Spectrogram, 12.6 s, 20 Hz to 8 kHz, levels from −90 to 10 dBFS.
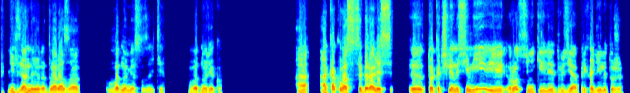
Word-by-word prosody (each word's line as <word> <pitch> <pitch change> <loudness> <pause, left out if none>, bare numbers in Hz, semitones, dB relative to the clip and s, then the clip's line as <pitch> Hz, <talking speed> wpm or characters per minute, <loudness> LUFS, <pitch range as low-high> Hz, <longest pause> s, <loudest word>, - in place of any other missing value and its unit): Нельзя, 150 +1 +1
наверно, 135 -4 +2
2 125 +1 +2
раза 115 -3 +1 0.5
в 125 0 -7
одно 125 0 +2
место 115 -3 -5
зайти, 105 0 -11 0.5
в 120 - -6
одну 120 +1 +1
реку. 115 -5 -4 1.5
А 130 0 0 0.2
а 140 0 +2
как 195 +6 +1
у - - +5
вас 155 -1 +3
собирались, 155 -3 +3 0.4
э: 135 -3 +4
только 165 -1 +2
члены 165 0 0
семьи 155 -1 0
и - - -13
родственники 150 -3 -2
или 130 0 -1
друзья 135 +5 -2
приходили 135 -2 -1
тоже? 110 -4 -5
135 Hz, 130 wpm, -18 LUFS, 125-155 Hz, 1.5 s, у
